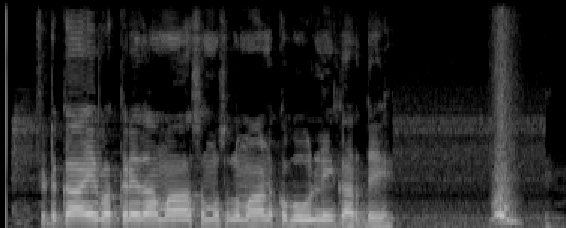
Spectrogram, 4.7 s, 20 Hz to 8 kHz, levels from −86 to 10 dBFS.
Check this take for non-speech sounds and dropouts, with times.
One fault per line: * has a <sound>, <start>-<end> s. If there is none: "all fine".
* has a whoosh, 4.1-4.4 s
